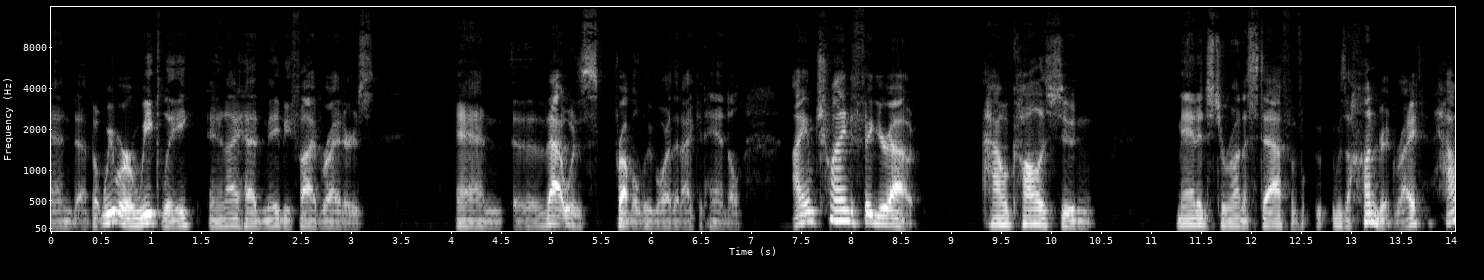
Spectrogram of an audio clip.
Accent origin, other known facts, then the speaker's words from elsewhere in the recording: Boston, Massachusetts, United States; I'm from Boston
